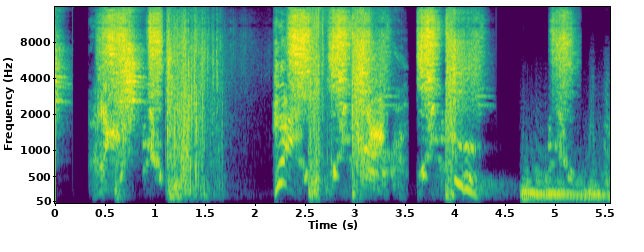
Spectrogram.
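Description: Swords clash and slash in quick, sharp strikes.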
